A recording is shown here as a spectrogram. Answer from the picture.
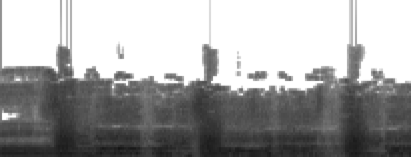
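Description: A male voice chanting a noha, a Shia lament, in long held and wavering notes. A deep thump marks the beat about every one and a half seconds.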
